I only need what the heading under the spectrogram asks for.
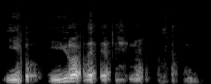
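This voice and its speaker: A man's voice: a little high, very animated, fast, gravelly, mellow, slightly rough, no room sound, low-quality recording. A man calling in over a glitchy, breaking-up connection, repeating a taunt. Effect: glitchy, breaking-up call audio. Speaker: caller.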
